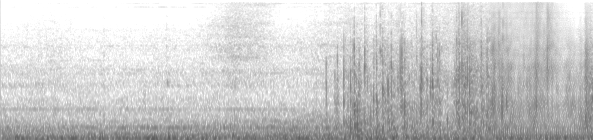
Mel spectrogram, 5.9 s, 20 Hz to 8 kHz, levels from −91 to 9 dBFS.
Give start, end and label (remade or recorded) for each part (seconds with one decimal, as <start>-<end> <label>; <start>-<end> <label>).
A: 0.0-4.9 recorded; 4.9-5.9 remade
